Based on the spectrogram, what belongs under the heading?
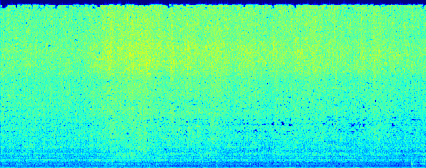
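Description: Chicken korma sizzling in a pot on a high gas flame as almond paste is stirred in with a silicone spatula: a steady frying hiss that swells a little about two seconds in, over a constant low hum.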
